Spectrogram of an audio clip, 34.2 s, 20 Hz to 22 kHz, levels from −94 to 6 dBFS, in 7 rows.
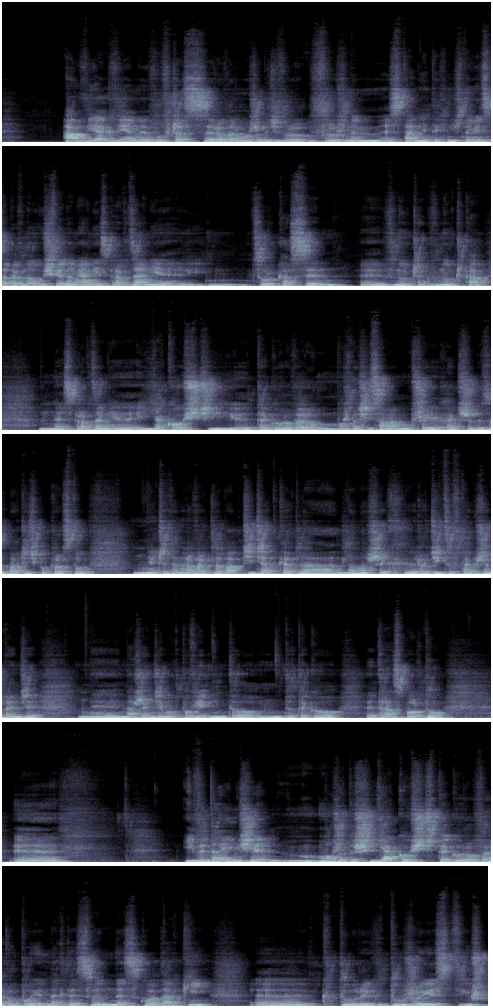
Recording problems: off-mic speech; far
room echo; noticeable; dies away in 0.3 s

